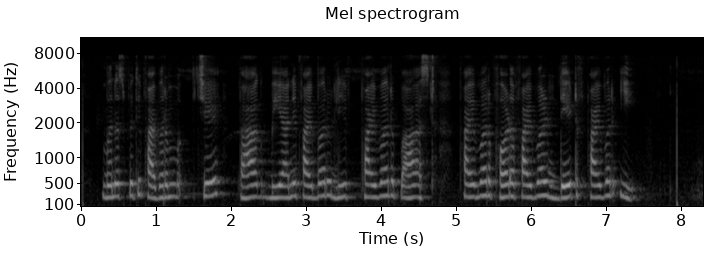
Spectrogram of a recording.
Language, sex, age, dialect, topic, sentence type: Marathi, female, 36-40, Varhadi, agriculture, statement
